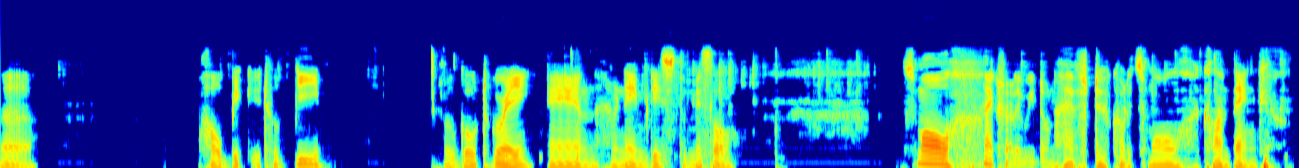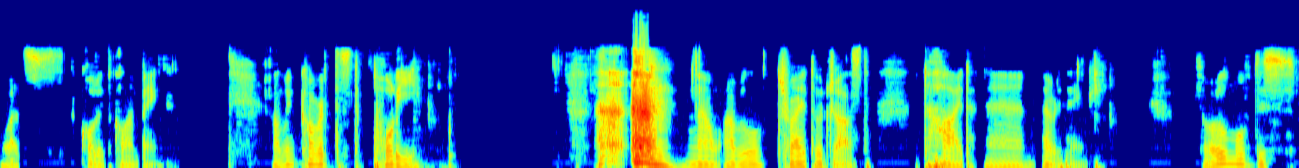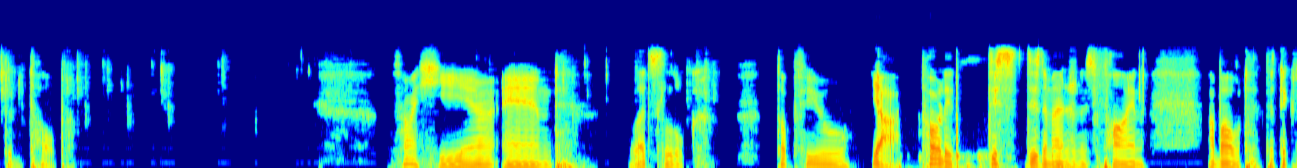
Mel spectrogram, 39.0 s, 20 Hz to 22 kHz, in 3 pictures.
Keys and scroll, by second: 9.3 BackSpace, 12.8 Return, 32.4 t, 33.0 z.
